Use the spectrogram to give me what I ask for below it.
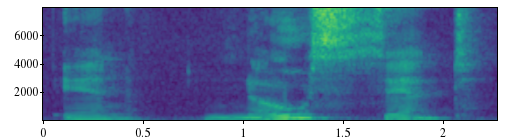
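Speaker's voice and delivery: "in no cent" drawn out very slowly as three words; split the word. Shown as a demonstration. Preacher wordplay on "in no cent", very slow and split. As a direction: pull "in no cent" apart, lean on "no". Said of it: "listen to the word".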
